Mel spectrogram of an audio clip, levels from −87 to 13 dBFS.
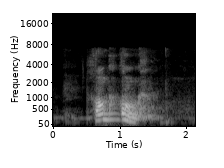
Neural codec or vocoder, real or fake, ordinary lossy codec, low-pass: codec, 16 kHz in and 24 kHz out, 1.1 kbps, FireRedTTS-2 codec; fake; Opus, 64 kbps; 7.2 kHz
